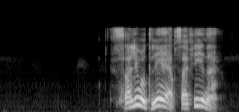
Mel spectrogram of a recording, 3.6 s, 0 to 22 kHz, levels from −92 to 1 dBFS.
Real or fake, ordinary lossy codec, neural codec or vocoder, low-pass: fake; none; codec, 16 kHz, 8 kbps, FreqCodec, smaller model; none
